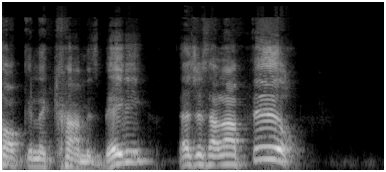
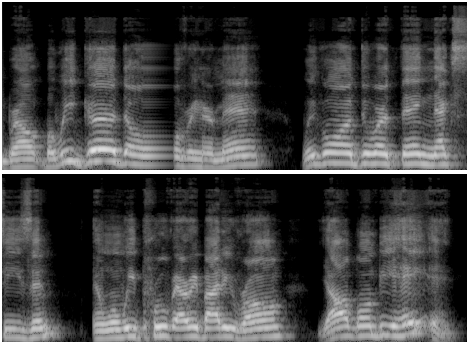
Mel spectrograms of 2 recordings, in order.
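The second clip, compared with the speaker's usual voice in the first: ordinary talk, nothing marked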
